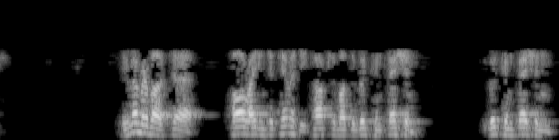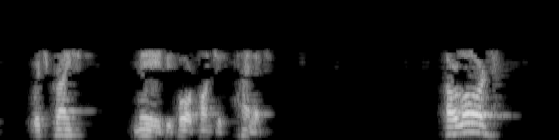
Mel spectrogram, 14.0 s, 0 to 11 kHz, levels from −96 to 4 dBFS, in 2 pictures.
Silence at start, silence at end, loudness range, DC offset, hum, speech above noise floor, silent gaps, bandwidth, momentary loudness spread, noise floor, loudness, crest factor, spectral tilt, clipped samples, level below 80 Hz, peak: 1.55 s; 0.75 s; 6 LU; under 0.1%; none; over 67 dB; 5.41-5.97 s, 7.04-7.30 s, 8.27-8.57 s, 10.44-10.71 s, 10.82-11.16 s, 11.23-12.02 s, 12.10-12.23 s, 12.37-12.44 s; 3.3 kHz; 16 LU; under -90 dBFS; -24 LUFS; 20 dB; -9.5 dB/octave; under 0.1%; -84 dBFS; -6 dBFS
